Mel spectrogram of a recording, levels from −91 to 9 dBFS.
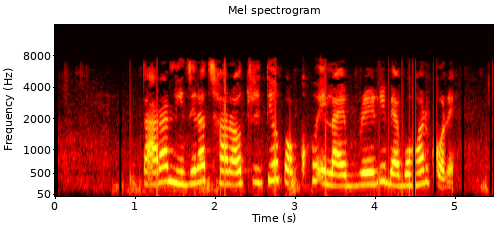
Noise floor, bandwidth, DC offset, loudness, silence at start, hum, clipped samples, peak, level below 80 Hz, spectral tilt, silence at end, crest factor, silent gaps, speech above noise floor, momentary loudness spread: -51 dBFS; 7.6 kHz; under 0.1%; -15 LUFS; 0.95 s; none; under 0.1%; -2 dBFS; -56 dBFS; -4 dB/octave; 0.1 s; 14 dB; none; 37 dB; 7 LU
